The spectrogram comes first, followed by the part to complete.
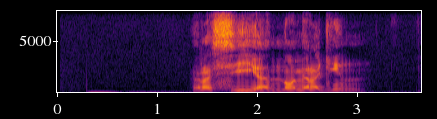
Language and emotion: Russian, positive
